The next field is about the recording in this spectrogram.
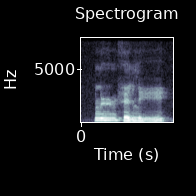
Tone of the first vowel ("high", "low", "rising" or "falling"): high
